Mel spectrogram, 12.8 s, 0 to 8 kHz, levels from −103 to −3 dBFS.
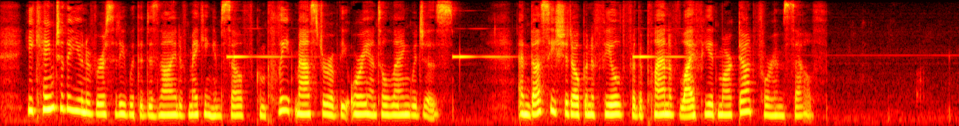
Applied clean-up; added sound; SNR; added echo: none; Piano; 14 dB; none.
